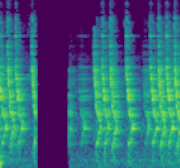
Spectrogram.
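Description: Electronic dubstep music playing back from a DAW project: a synth tone trails off, the sound cuts out completely for under half a second, then a fast run of short chopped synth notes, about six or seven a second.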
